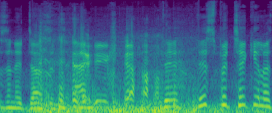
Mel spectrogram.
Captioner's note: both laugh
